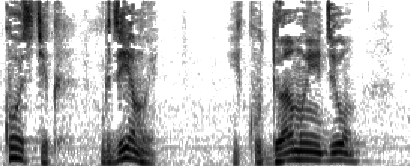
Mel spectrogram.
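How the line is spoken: Quiet hoarse voice. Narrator (Russian): негромкий, почему-то охрипший голос Ивана

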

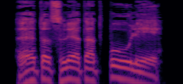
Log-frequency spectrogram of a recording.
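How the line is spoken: Growl. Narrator (Russian): прорычал охранник

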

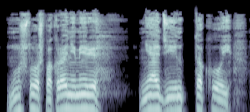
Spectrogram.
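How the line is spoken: Sighing. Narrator (Russian): вздохнул

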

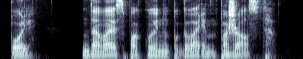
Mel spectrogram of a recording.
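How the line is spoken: Forced calm plea. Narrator (Russian): Попросил как мог спокойно

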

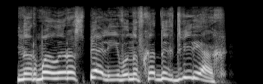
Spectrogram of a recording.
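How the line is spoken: Angry exclamation. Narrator (Russian): гневно воскликнула Рита

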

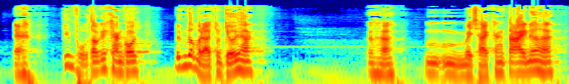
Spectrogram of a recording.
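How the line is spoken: Angry shout. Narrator (Vietnamese): nó cáu hét lên

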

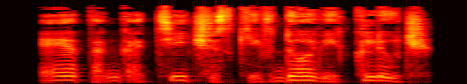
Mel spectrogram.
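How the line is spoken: Pleased whisper. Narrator (Russian): Финн довольно прошептал

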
